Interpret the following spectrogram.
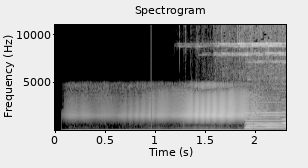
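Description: Buzzing bee sound effect for an animated cartoon bee: a steady buzz, wavering slightly in pitch, that grows louder as the bee flies in. A jingle's first notes come in just before the end.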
